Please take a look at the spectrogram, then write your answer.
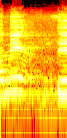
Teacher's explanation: حمزہ ساکن ہے تو اس کو ہم جھٹکا دے کر پڑھیں گے. کھڑی زبر کے بعد حمزہ دوسرے کلمے میں ہے تو یہاں پر مد منفصل ہوگی، 2 سے 3 الف تک کھینچ کر پڑھیں گے.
